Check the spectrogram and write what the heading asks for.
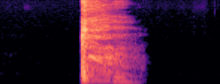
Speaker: Sorry if my coughs are annoying.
